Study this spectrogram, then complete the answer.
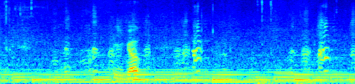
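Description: Geese honk loudly and continuously nearby in a steady chorus of overlapping calls, with a baby duck among them and a person speaking briefly over the din outdoors.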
